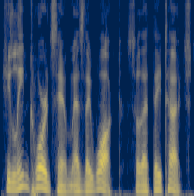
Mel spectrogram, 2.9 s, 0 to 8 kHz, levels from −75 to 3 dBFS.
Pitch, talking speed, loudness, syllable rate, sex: 110 Hz, 225 wpm, -17 LUFS, 5.4 syllables/s, male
